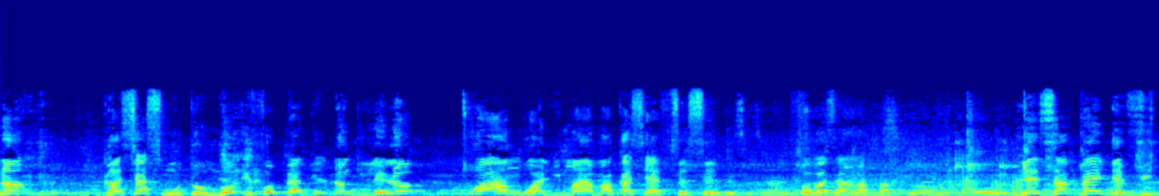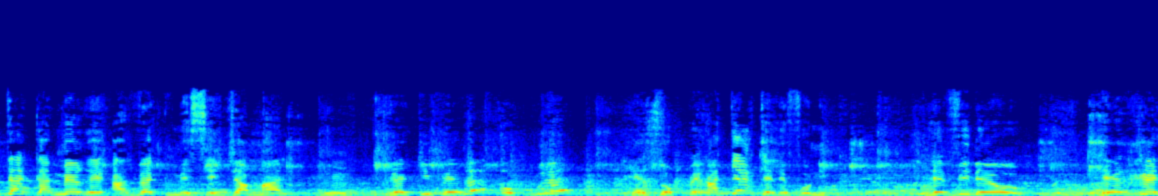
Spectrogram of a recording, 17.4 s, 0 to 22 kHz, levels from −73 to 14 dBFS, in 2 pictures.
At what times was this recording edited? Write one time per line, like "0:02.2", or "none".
0:07.1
